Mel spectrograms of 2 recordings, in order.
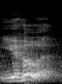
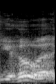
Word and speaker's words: Yahweh: that means praise unto Yahweh and so you know even our creator uh has given us witness that his the first part of his name is pronounced yah and not ye that's why his name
